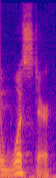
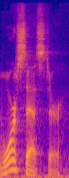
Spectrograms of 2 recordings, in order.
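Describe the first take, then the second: First: It is said the local way, with letters dropped. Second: It is said the Midwestern way, sounding more letters. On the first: "we say Worcester" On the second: "I'll have an uncle come out from the Midwest, and he'll be like"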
